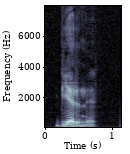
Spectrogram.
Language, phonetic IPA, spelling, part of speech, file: Polish, [ˈbʲjɛrnɨ], bierny, adjective, Pl-bierny.ogg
